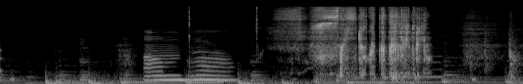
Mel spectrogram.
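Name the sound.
voice imitating whale noises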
